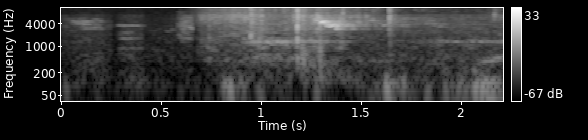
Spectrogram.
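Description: A bird calling outdoors, with a short falling whistle a little over a second in, after a near-silent start.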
